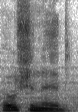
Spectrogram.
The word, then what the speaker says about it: Oceanid: It's pronounced Oceanid.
